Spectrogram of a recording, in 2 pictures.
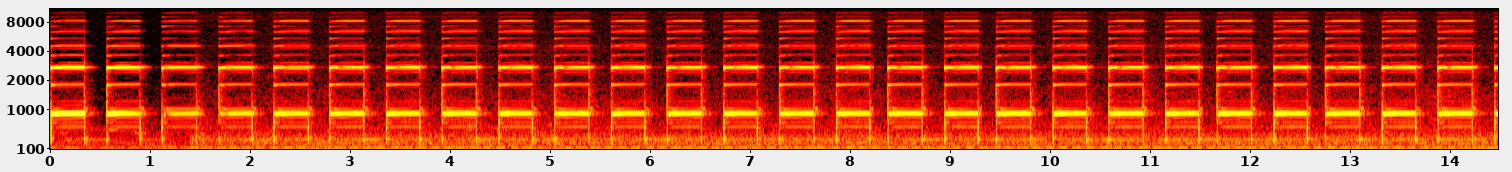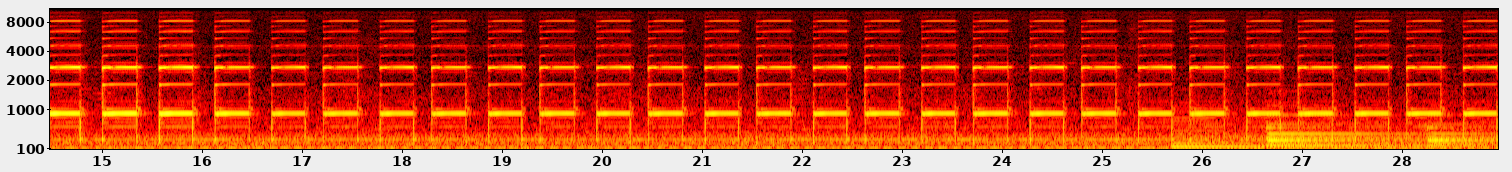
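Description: Digital alarm clock going off as a wake-up alarm: a steady, unchanging run of short high-pitched beeps, about two a second. Soft piano music comes in underneath near the end.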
